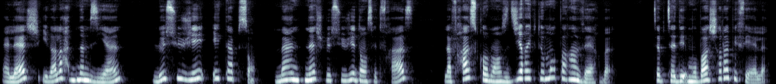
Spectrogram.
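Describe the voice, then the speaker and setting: A woman with a Moroccan accent teaching a French grammar lesson, going over each point slowly in French and then quickly again in Moroccan Arabic. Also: on the high side, sing-song, warm tone. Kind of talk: grammar lesson explaining exercises.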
